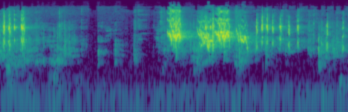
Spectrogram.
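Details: Budgerigar chatter: quick tinny chirps at first, a short pause, then a loud run of harsh squawky warbling followed by rapid repeated ticking chirps.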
